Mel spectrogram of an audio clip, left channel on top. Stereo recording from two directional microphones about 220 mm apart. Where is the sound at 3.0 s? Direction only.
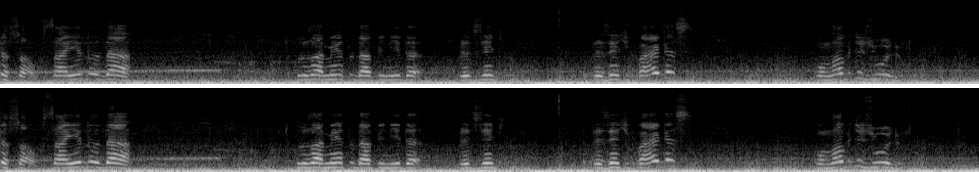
30° right (ahead or behind).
